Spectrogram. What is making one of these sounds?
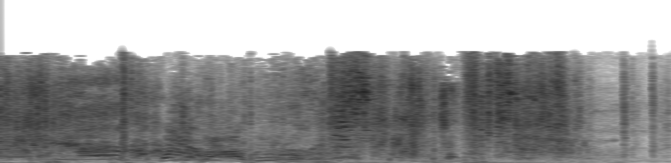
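Heavy blows thud against bodies.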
